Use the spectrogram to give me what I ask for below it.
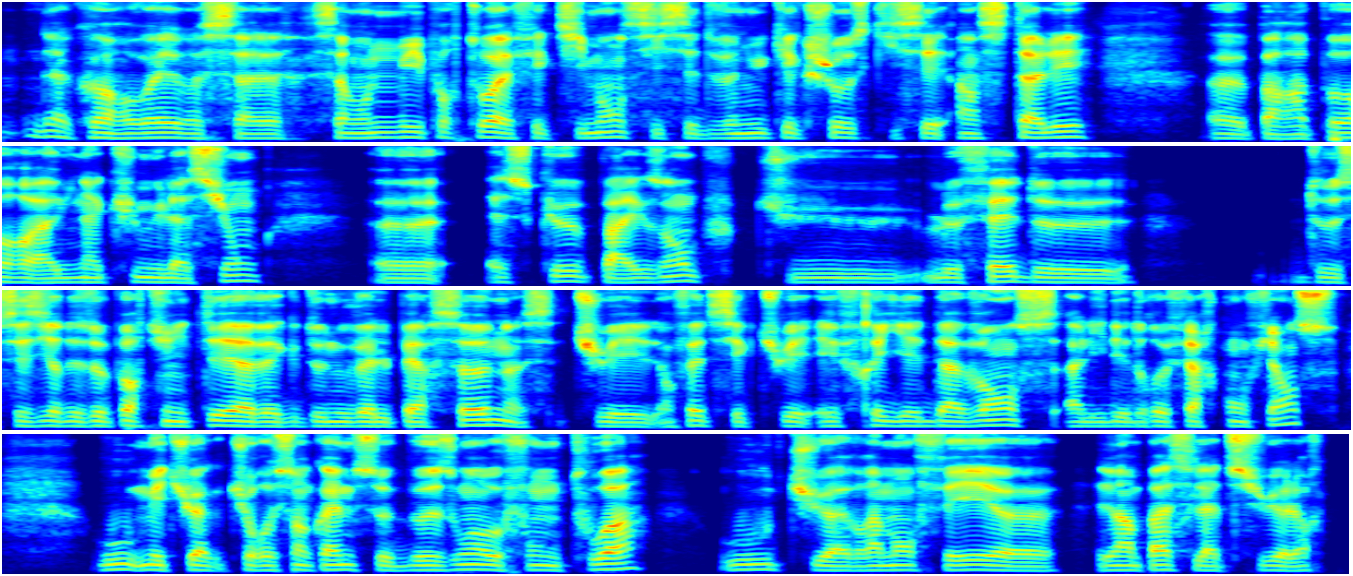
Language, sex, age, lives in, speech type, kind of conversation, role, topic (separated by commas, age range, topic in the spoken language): French, male, 35-39, France, conversation, advice, advisor, Pourquoi est-il si difficile de refaire confiance après une trahison ?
